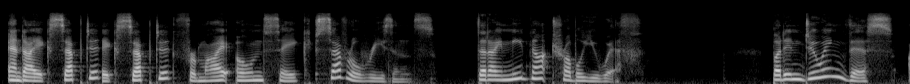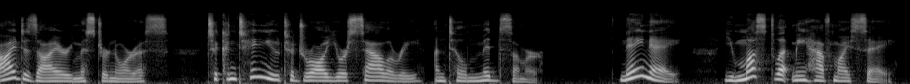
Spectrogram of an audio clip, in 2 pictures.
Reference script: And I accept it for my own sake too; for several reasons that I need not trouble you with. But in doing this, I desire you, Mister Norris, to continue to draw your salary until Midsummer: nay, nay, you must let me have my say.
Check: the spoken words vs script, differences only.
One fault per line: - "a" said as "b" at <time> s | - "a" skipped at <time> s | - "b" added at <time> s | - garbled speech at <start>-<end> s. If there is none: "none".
- "accept it" added at 1.0 s
- "too for" skipped at 3.1 s
- "you" skipped at 9.8 s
